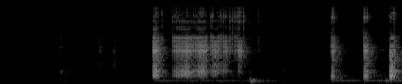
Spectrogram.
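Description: Raspberry-like mouth noise blown right into a microphone: one long rasp starting about a second and a half in and lasting about a second, then three short ones near the end, with a low hum under each.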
